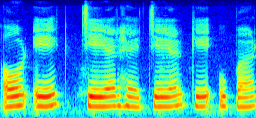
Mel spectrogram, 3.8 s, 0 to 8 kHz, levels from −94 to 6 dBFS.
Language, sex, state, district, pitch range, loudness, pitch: Hindi, female, Himachal Pradesh, Shimla, 200-210 Hz, -15 LUFS, 205 Hz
